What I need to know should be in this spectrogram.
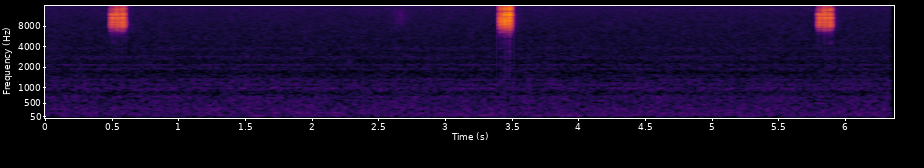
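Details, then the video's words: Three short, sharp, high chirps from a common dark bush-cricket, spaced about three seconds apart, recorded in Tuttlingen, Germany, on 8 October 2022, otherwise nearly silent. "Pholidoptera griseoaptera -- Gewöhnliche Strauschrecke -- Common Dark Bush-cricket"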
